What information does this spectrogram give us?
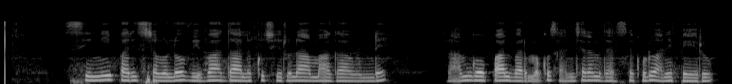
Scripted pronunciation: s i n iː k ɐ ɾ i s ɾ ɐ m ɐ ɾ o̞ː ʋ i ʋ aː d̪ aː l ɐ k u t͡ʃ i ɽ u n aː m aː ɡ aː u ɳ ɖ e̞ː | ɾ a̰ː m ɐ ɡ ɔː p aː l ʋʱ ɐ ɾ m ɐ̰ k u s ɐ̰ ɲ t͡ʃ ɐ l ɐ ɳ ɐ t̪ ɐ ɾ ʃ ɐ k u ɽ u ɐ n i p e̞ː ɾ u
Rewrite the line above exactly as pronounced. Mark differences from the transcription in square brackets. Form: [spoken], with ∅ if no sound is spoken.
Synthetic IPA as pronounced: s i n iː [p] ɐ ɾ i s ɾ ɐ m ɐ [l] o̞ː ʋ i ʋ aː d̪ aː l ɐ k u t͡ʃ i [ɾ] u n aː m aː ɡ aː u ɳ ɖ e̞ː | ɾ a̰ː m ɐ ɡ ɔː p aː l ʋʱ ɐ ɾ m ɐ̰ k u s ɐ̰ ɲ t͡ʃ ɐ l ɐ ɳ ɐ [d̪] ɐ ɾ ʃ ɐ k u ɽ u ɐ n i p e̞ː ɾ u

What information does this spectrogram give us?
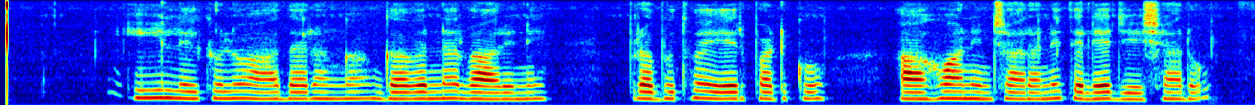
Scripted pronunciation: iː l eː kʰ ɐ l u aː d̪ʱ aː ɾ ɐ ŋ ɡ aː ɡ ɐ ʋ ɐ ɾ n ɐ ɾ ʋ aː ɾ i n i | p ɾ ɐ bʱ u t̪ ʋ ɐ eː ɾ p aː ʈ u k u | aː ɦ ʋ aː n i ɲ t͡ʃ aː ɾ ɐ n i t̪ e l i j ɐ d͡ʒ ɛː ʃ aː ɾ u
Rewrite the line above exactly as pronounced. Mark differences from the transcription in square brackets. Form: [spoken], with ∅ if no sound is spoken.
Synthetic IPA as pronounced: iː l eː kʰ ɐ l u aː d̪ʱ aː ɾ ɐ ŋ ɡ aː ɡ ɐ ʋ ɐ ɾ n ɐ ɾ ʋ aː ɾ i n i | p ɾ ɐ bʱ u t̪ ʋ ɐ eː ɾ p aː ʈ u k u | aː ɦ ʋ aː n i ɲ t͡ʃ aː ɾ ɐ n i t̪ e l i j ɐ d͡ʒ ɛː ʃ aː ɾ u

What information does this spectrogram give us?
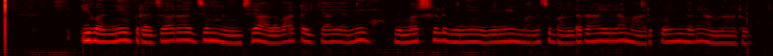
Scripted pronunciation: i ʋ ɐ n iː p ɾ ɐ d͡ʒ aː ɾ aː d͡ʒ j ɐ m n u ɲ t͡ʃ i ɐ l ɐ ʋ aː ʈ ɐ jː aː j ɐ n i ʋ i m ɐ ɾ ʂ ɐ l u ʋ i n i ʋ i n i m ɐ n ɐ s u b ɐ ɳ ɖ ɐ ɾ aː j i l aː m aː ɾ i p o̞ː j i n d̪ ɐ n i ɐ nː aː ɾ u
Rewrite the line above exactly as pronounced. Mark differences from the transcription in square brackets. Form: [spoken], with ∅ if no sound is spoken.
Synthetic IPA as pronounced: i ʋ ɐ [nː] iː p ɾ ɐ d͡ʒ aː ɾ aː d͡ʒ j ɐ m n u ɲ t͡ʃ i ɐ l ɐ ʋ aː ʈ ɐ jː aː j ɐ n i ʋ i m ɐ ɾ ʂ ɐ l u ʋ i n i ʋ i n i m ɐ n ɐ s u b ɐ ɳ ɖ ɐ ɾ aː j i l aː m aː ɾ i p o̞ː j i n d̪ ɐ n i ɐ nː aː ɾ u

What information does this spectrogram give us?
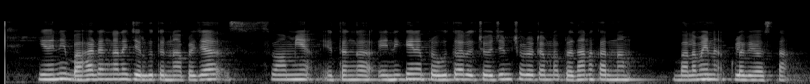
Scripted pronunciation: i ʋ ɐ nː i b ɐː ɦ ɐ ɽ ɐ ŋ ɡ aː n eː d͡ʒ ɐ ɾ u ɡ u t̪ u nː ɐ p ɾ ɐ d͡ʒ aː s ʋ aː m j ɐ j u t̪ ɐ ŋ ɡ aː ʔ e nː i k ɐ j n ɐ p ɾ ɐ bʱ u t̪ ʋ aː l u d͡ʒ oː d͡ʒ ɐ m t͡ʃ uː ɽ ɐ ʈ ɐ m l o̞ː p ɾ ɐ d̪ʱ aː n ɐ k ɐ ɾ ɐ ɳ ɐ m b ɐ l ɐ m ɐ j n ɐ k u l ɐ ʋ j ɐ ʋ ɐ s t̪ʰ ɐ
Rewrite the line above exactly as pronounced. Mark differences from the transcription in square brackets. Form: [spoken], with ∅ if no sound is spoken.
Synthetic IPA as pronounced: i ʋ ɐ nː i b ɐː ɦ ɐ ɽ ɐ ŋ ɡ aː n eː d͡ʒ ɐ ɾ u ɡ u t̪ u nː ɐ p ɾ ɐ d͡ʒ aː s ʋ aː m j ɐ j u t̪ ɐ ŋ ɡ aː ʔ e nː i k ɐ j n ɐ p ɾ ɐ bʱ u t̪ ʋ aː l u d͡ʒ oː d͡ʒ ɐ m t͡ʃ uː ɽ ɐ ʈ ɐ m l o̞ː p ɾ ɐ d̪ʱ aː n ɐ k ɐ ɾ ɐ ɳ ɐ m b ɐ l ɐ m ɐ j n ɐ k u l ɐ ʋ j ɐ ʋ ɐ s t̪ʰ ɐ

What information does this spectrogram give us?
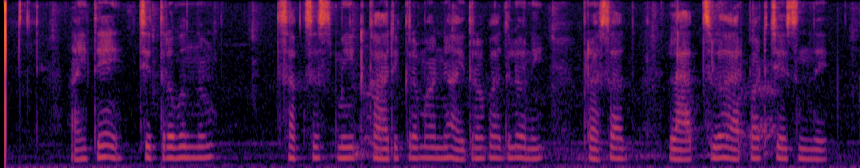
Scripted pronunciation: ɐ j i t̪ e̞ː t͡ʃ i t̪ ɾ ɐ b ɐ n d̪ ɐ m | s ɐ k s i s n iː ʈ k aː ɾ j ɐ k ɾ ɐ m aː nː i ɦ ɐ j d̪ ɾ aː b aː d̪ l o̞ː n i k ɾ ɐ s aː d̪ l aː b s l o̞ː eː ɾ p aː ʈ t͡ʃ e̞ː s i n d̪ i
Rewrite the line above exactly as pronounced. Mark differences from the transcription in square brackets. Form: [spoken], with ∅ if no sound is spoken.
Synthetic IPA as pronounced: ɐ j i t̪ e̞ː t͡ʃ i t̪ ɾ ɐ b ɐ n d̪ ɐ m | s ɐ k s [e] s [m] iː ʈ k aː ɾ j ɐ k ɾ ɐ m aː nː i ɦ ɐ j d̪ ɾ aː b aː d̪ l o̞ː n i [p] ɾ ɐ s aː d̪ l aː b s l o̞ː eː ɾ p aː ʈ t͡ʃ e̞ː s i n d̪ i

